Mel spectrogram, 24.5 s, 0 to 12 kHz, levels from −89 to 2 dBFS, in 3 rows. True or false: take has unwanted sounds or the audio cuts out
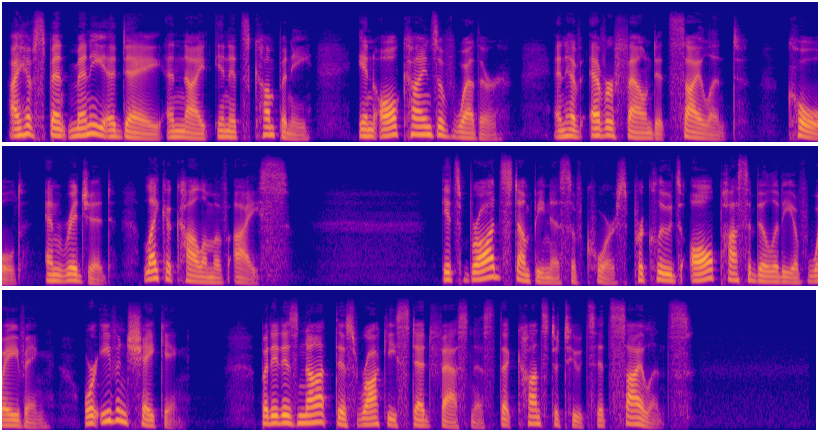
false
